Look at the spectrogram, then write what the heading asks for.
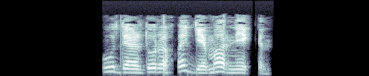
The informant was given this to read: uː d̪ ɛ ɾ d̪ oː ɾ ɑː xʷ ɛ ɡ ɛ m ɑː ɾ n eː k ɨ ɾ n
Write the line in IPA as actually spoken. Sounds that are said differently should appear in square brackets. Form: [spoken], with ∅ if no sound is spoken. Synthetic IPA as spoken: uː d̪ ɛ ɾ d̪ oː ɾ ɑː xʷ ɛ ɡ ɛ m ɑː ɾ n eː k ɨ [∅] n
